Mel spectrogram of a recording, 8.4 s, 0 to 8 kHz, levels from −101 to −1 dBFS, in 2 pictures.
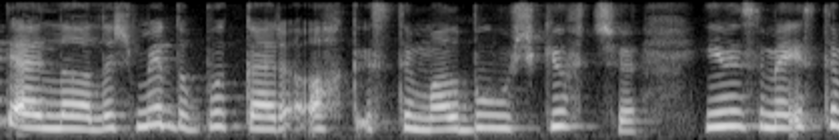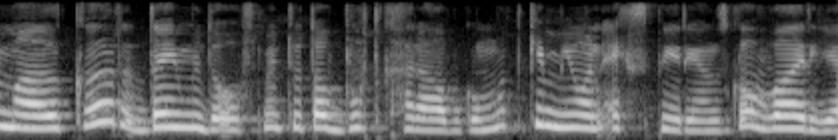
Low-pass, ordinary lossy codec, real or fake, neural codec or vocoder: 7.2 kHz; none; real; none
